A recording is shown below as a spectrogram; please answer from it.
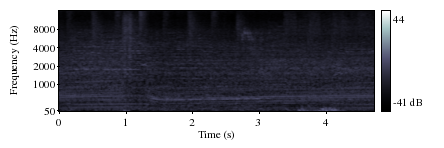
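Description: A car cruising along an outskirts road in Cyberpunk 2077, a steady engine drone with a shifting pitch and slight swells, while a voice speaks briefly over it.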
